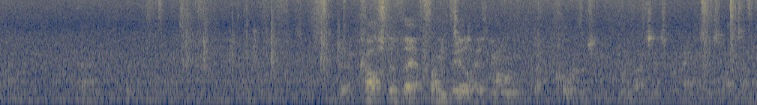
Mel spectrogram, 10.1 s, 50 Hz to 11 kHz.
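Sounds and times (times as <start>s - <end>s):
low machinery hum: 0.0s - 10.0s
paper rustling: 2.1s - 6.3s.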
